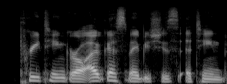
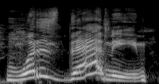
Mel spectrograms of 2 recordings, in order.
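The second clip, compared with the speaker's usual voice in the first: slow, higher, mock-baffled question; baffled child; 5 semitones higher, 3 dB louder, much slower than usual. Nephew asks his aunt about a period, baffled. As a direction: imitate a kid drawing out his bewilderment.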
